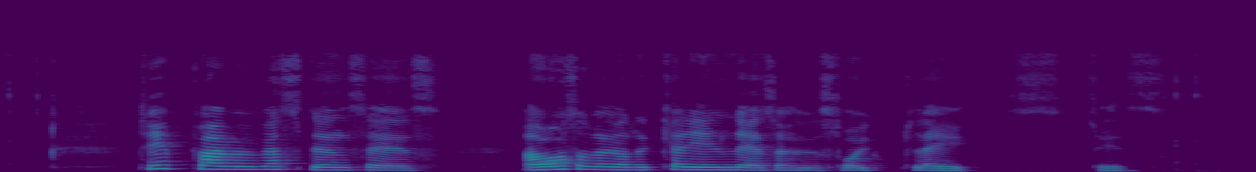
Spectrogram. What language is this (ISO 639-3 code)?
eng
